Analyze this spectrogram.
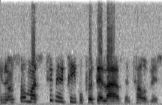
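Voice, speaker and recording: Using a normal speaking voice, a woman talks at a moderate pace with lively intonation. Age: 50s. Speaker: caller. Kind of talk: casual chat.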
